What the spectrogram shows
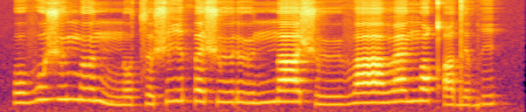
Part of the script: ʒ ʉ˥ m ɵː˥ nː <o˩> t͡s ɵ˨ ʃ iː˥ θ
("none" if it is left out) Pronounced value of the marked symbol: o˩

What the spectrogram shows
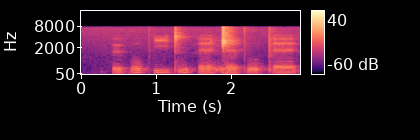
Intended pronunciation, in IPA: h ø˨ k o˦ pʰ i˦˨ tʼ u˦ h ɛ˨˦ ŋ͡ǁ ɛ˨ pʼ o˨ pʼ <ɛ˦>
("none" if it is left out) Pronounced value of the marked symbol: ɛ˦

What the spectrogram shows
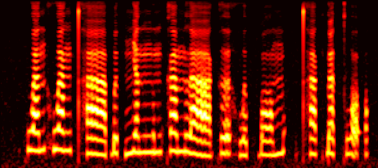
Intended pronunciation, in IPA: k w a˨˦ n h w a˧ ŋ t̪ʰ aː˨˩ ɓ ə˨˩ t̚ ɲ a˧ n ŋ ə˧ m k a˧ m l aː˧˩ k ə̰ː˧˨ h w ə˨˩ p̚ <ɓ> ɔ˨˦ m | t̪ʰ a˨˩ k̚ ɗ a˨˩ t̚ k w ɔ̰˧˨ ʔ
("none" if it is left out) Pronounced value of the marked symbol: ɓ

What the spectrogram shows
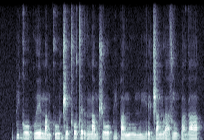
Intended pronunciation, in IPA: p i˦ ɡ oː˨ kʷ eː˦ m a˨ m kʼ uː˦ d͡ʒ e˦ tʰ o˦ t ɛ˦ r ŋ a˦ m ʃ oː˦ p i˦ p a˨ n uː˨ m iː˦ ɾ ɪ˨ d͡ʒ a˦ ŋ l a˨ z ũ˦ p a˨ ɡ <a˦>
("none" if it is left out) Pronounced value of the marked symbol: a˦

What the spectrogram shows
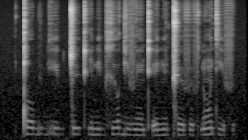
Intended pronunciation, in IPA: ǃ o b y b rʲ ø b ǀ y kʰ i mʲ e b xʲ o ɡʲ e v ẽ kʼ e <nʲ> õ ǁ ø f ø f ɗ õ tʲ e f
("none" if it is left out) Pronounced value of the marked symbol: nʲ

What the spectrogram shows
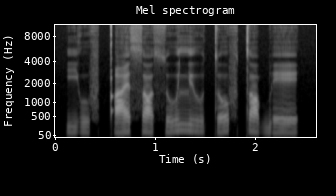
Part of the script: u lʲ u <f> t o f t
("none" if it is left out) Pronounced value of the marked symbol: none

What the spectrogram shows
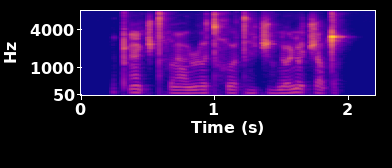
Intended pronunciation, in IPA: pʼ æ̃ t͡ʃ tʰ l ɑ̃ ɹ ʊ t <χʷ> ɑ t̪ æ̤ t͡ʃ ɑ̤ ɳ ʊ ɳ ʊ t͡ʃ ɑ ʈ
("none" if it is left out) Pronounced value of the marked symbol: χʷ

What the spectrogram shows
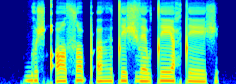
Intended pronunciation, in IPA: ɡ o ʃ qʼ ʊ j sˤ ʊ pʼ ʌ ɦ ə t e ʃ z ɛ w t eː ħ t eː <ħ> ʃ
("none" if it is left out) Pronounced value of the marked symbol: none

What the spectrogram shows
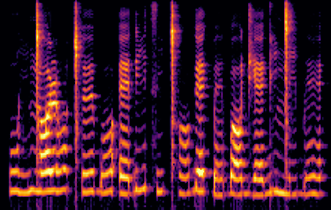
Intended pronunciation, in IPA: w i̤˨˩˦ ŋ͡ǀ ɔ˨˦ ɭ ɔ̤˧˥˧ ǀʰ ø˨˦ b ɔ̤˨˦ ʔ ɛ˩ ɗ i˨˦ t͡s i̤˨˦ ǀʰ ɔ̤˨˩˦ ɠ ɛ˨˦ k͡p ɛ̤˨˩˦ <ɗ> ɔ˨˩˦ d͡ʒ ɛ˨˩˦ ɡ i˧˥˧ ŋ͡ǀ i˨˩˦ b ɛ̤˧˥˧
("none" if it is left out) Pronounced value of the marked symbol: ɓ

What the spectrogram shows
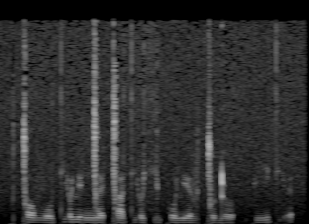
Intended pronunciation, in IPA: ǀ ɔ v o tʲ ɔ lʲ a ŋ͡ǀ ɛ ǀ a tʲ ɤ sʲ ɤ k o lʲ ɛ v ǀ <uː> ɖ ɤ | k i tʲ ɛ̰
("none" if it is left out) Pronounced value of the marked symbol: u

